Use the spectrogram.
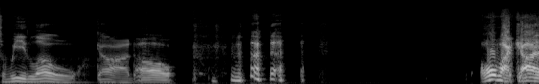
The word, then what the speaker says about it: Wheelo: it's not Wheeler, it's Wheelo.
